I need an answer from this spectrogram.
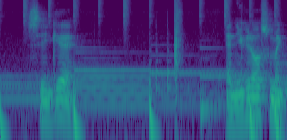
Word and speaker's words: sige: also say Okay so the way to say okay is seege sige and you can also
